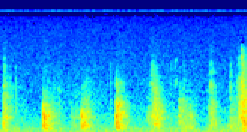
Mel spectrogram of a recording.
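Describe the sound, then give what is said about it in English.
The deputy's keys are tried one after another in a door lock to find the right one, giving a series of about eight short rattling clicks at an uneven pace, fairly quiet, with no voices. “Get him while I find the deputy's keys and unlock the door.”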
